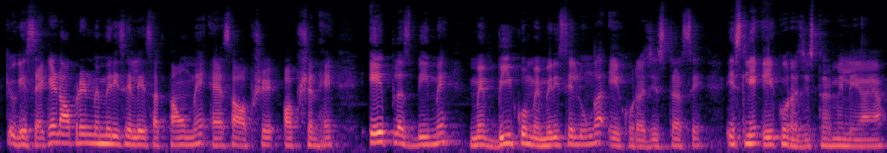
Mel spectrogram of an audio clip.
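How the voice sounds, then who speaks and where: एक पुरुष शिक्षक लाइव ऑनलाइन कक्षा में पढ़ा रहा है, छात्रों से बार-बार सवाल पूछता है और हिंदी में अंग्रेज़ी मिलाकर बोलता है।. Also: male voice, medium pitch, moderate pace, a little mellow. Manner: quizzes students, mixes English into Hindi. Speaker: teacher. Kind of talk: live online lecture.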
